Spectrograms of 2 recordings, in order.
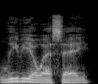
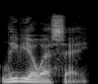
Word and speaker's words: Leviosa: Remember, it's not Leviosa, but Leviosa. The emphasis is on the final syllable.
